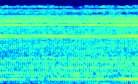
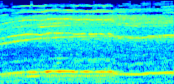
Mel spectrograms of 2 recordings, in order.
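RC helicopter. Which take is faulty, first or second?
first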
